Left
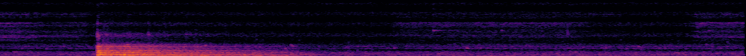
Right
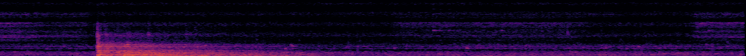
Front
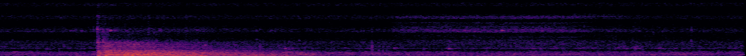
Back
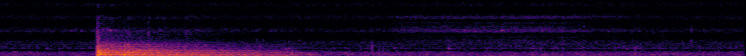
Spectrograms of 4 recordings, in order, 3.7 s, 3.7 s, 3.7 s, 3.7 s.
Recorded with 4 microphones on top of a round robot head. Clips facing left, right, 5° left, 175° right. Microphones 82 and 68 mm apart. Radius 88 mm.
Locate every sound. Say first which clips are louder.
0.5 s a door slam: left 6 dB, back 9 dB; 155° left, 2 m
